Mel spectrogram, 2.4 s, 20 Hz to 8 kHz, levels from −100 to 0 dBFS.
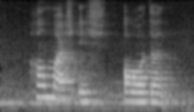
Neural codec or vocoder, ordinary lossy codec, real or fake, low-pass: none; none; real; none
